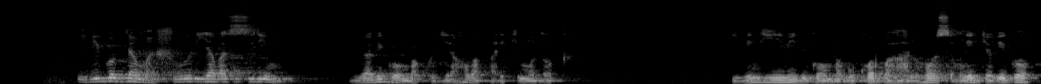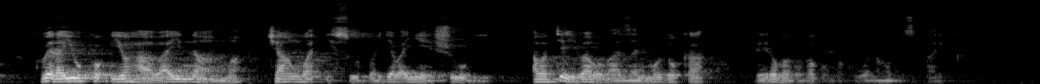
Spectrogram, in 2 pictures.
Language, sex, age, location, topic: Kinyarwanda, male, 25-35, Huye, education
